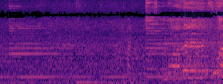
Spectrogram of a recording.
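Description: Acoustic guitar strummed live through a PA, an instrumental stretch between sung lines, with a voice coming back in near the end.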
